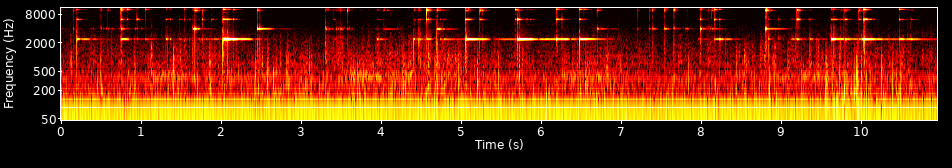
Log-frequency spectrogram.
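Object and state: Metal tube wind chime with glass beads.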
